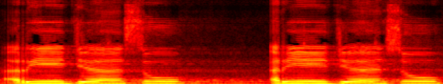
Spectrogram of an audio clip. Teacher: sukun yang terdapat di pertengahan kalimat ini dinamakan dengan secara bacanya huruf jimnya dipantulkan dengan pantulan ringan jadi pantulkan itu dengan pantulan sekedar riju ru ya jangan riju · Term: Jim sukun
